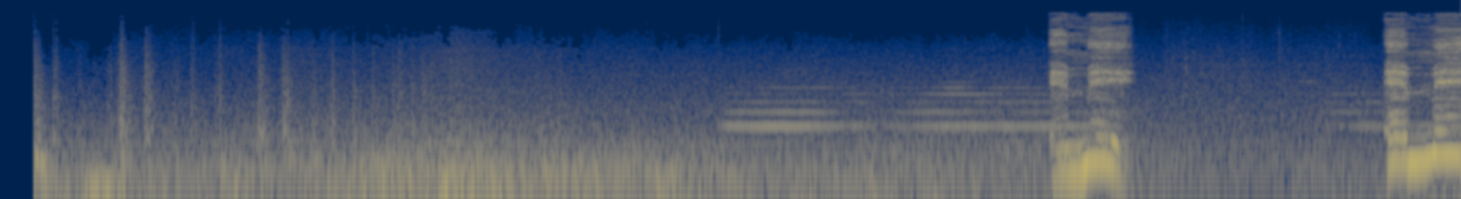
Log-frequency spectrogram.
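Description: Waves wash against rocks nearby.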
